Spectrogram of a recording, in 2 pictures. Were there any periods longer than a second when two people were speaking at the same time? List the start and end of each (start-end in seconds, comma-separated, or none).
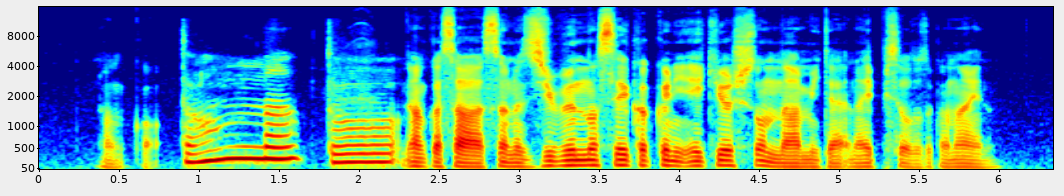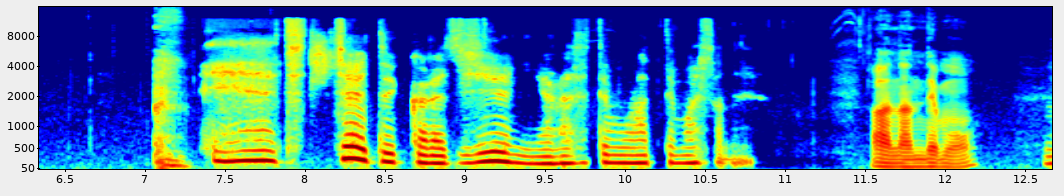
none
